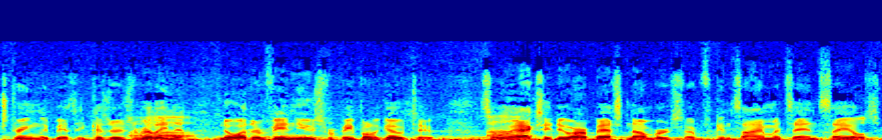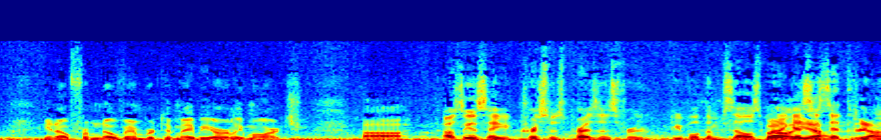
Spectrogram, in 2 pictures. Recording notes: LIVE from Caffeine and Octane with Gateway Classic Cars.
